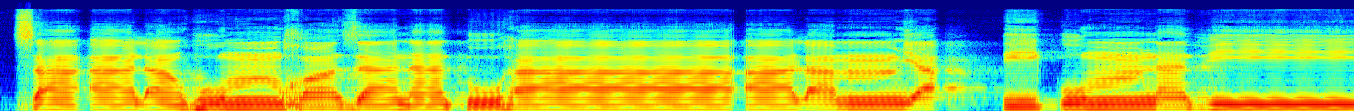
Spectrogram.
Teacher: Mim sukun ini harus dibaca jelas, jangan ada yang ditahan atau berdengung. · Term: idhar syafawi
